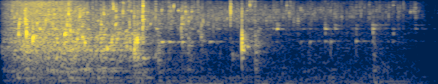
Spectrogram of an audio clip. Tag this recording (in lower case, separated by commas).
domestic sounds, faucet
